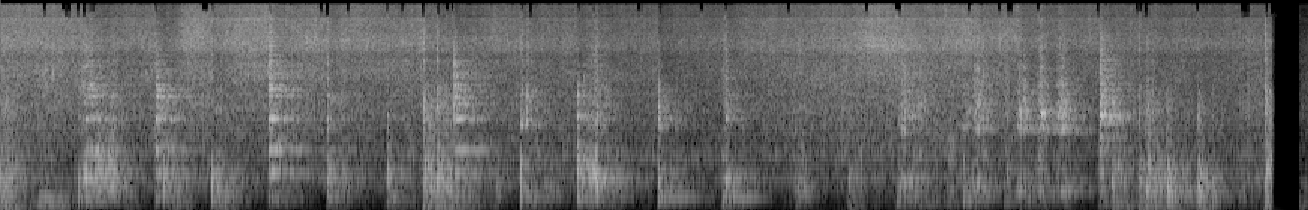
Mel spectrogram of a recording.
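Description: Spice powders sizzle and crackle in hot oil for a fish masala while a spoon scrapes and stirs the pan in quick, repeated strokes.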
